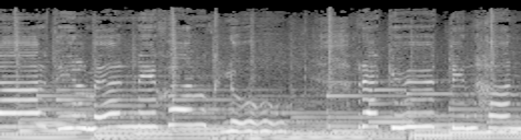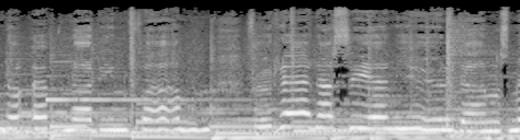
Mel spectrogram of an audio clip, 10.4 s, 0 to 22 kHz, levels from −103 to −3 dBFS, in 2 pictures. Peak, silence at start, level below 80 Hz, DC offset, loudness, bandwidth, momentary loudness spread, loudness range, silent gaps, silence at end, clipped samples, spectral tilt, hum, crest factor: 0 dBFS; 0 s; -24 dBFS; under 0.1%; -12 LUFS; 17.5 kHz; 4 LU; 1 LU; none; 0 s; under 0.1%; -6 dB/octave; none; 10 dB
